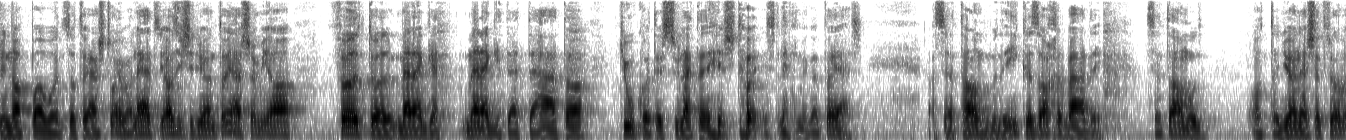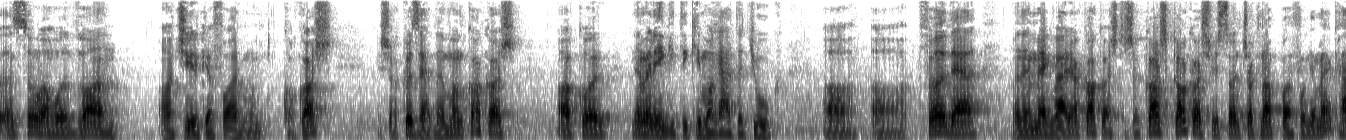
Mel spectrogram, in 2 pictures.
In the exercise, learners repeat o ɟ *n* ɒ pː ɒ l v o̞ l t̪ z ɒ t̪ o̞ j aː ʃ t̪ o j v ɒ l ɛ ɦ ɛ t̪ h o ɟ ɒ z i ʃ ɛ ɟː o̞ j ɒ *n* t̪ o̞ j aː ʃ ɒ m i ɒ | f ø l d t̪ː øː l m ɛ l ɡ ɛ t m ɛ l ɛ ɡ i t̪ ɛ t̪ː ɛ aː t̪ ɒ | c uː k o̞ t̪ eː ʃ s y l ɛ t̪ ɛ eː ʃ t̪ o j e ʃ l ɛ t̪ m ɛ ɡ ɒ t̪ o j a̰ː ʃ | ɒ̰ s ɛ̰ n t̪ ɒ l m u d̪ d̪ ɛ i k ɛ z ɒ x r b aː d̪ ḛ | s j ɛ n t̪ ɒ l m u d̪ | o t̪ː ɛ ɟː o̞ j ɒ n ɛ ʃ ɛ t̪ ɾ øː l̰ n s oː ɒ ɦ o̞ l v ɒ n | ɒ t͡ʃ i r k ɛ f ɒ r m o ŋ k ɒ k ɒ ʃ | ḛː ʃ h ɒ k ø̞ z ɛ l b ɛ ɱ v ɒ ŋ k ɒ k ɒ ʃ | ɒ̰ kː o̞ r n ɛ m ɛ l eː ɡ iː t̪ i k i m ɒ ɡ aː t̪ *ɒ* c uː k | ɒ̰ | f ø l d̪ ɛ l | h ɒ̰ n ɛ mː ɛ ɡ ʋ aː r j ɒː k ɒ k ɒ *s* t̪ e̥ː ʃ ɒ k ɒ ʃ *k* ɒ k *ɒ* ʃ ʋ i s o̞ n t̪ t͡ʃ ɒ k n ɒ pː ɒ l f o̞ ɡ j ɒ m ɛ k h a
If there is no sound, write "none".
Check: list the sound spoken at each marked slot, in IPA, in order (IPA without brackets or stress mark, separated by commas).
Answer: n, n, ɒ, ʃ, k, ɒ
